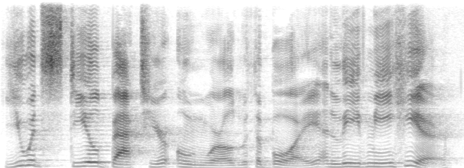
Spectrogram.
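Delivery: loud, scornful accusation; accusing witch. A narrator's reading. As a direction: throw the charge at him. Witch accuses Uncle Andrew.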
